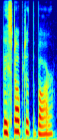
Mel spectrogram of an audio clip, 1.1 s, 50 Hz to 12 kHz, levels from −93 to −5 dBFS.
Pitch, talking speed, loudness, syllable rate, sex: 220 Hz, 260 wpm, -16 LUFS, 6.1 syllables/s, female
